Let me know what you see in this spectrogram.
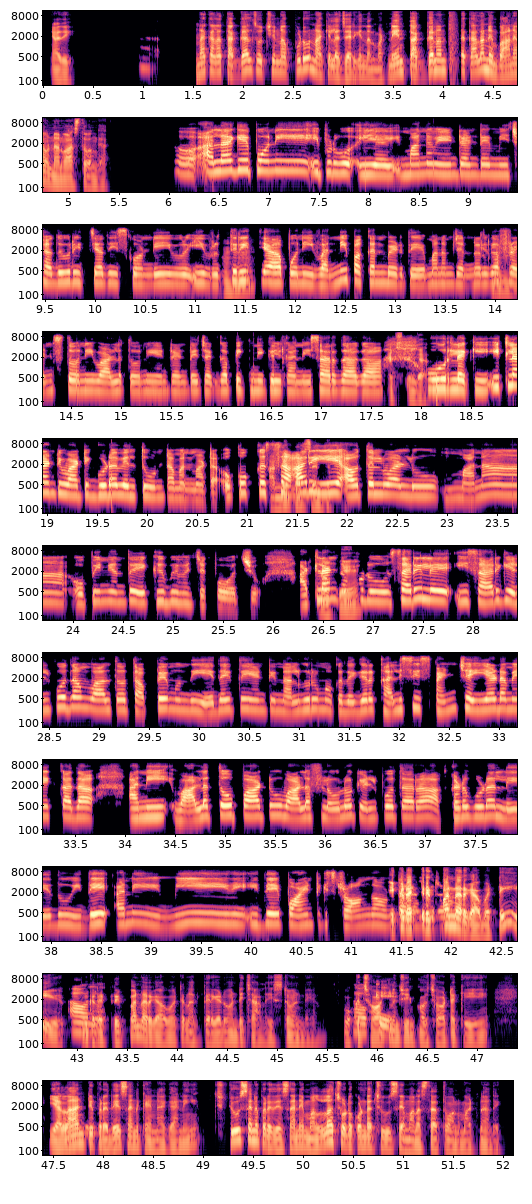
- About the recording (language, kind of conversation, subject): Telugu, podcast, మీరు ఫ్లో స్థితిలోకి ఎలా ప్రవేశిస్తారు?
- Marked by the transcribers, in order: other background noise; in English: "జనరల్‌గా ఫ్రెండ్స్‌తోని"; tapping; in English: "హండ్రెడ్ పర్సెంట్"; in English: "ఒపీనియన్‌తో"; in English: "స్పెండ్"; in English: "ఫ్లో‌లోకెళ్ళిపోతారా?"; in English: "పాయింట్‌కి స్ట్రాంగ్‌గా"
